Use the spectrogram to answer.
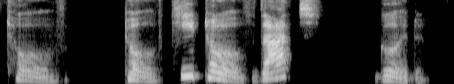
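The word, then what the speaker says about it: טוֹב: This is a tet with a cholam vav. This says to. And then a vet closes the syllable out. So this is tov.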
